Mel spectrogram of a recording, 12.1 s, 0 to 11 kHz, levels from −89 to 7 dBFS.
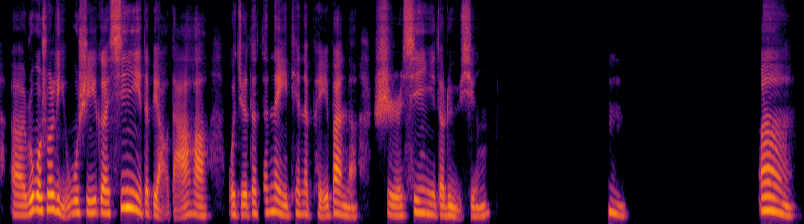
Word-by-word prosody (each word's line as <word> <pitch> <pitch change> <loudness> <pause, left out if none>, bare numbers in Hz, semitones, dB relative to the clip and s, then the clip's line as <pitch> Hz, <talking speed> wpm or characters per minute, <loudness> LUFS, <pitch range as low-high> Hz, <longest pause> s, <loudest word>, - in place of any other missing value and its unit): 呃， 145 -1 -2
如 180 +8 +5
果 210 -1 +7
说 220 +2 +4
礼 195 - +1
物 170 +6 -1
是 175 +1 0
一 175 +1 +1
个 175 -2 +2
心 245 +9 +5
意 205 - +3
的 165 0 -2
表 140 -4 -3
达 125 +6 -2
哈， 140 -4 -2 0.3
我 150 - -2
觉 145 0 -1
得 165 +3 -3
他 180 +3 -9
那 185 -1 +1
一 140 -2 -2
天 155 +4 -7
的 155 - -4
陪 135 -3 -5
伴 145 -1 +1
呢， 125 -1 -5 0.3
是 135 -4 -1
心 170 +5 0
意 150 - -3
的 140 0 -2
履 130 -2 -1
行。 130 +4 -5 1.8
嗯。 155 -7 -4 2.0
嗯。 180 -10 +3
155 Hz, 170 characters per minute, -22 LUFS, 135-175 Hz, 2.0 s, 果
